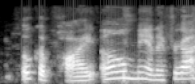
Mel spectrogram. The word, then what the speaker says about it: okapi: little bit so these Ochopee or nope not saying it right okay okapi oh man I forgot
